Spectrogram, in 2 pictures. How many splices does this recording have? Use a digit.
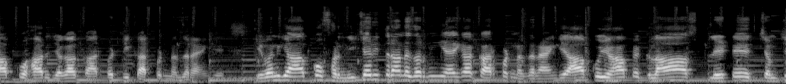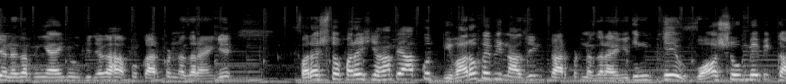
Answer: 1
